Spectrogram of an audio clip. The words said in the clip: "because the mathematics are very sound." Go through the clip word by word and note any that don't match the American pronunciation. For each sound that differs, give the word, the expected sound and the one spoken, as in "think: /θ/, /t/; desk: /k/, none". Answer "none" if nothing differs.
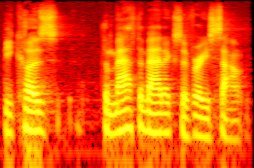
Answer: none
